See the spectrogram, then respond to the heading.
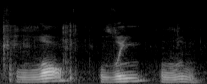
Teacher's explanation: bedanya huruf lo pangkal lidah naik, jadi suara tebal.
